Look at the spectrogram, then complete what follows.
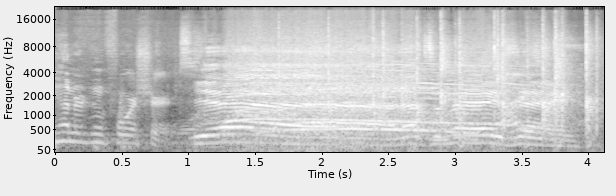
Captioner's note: cheering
